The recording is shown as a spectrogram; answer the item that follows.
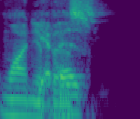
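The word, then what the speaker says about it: Juan Yepez: You got it, Juan Yepes.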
